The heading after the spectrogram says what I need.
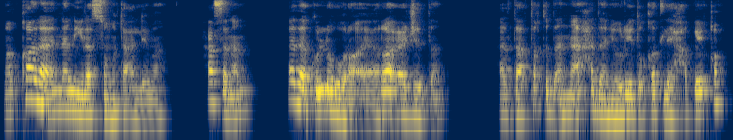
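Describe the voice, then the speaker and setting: A stubborn young woman who answers with light mockery, as a man reads her in an audiobook. The voice is a little high for a man and has a soft, dark tone. The manner stays offhand and teasing. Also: expressive, fast, natural voice. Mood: mocking. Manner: light and mocking. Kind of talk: audiobook character reading.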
